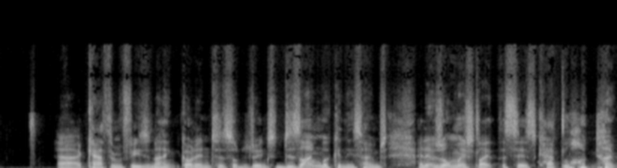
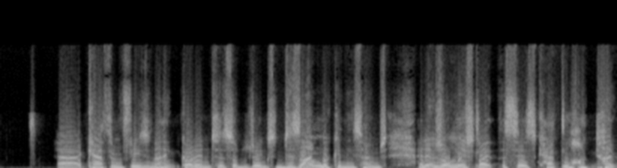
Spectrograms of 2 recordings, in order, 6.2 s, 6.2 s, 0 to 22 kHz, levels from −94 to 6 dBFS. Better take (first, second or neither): first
